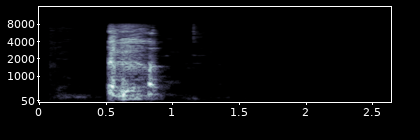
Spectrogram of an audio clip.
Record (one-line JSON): {"cough_length": "2.6 s", "cough_amplitude": 24616, "cough_signal_mean_std_ratio": 0.24, "survey_phase": "beta (2021-08-13 to 2022-03-07)", "age": "65+", "gender": "Female", "wearing_mask": "No", "symptom_none": true, "smoker_status": "Never smoked", "respiratory_condition_asthma": false, "respiratory_condition_other": false, "recruitment_source": "REACT", "submission_delay": "6 days", "covid_test_result": "Negative", "covid_test_method": "RT-qPCR"}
